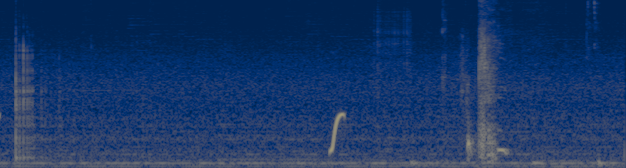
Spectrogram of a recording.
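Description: A single sharp sneeze bursts out once, close and loud, over a quiet room hum during a tabletop roleplaying game session, with a couple of softer small sounds scattered around it.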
